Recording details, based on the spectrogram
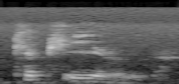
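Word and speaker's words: כְּפִיר: 포효인데, 사자가 히브리어로, 음력으로는 커필이에요. 커필. 그리고 발음으로는 케피르입니다.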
